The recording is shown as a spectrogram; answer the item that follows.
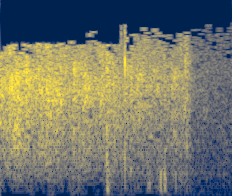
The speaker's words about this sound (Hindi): ताली से स्वागत करें एक हाथ की तरफ।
